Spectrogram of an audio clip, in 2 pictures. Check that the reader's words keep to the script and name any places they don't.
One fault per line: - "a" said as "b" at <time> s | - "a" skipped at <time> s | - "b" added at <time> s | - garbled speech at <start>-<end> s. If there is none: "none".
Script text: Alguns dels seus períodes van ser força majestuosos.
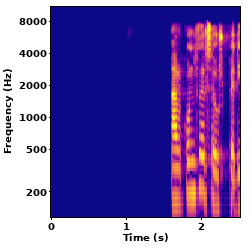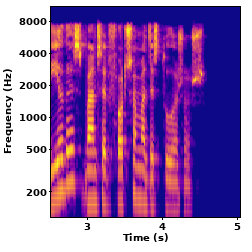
none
